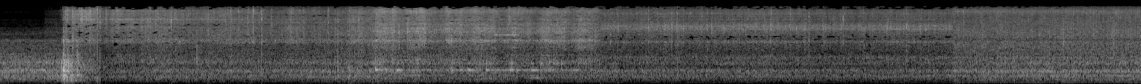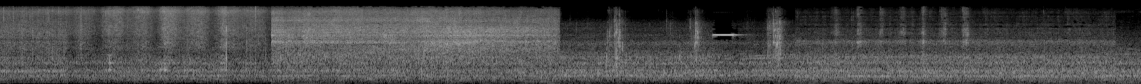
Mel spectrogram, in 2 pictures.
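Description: Onions and bell peppers sizzling as they fry in hot olive oil in a non-stick frying pan: a loud, steady hiss that starts suddenly about a second in and drops away about three quarters of the way through, followed by a few light clicks.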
